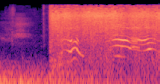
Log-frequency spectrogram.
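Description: Dramatic sound effects: a deep boom, then a loud static-like hiss that comes in about half a second in, with a wavering, wailing cry over it twice.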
